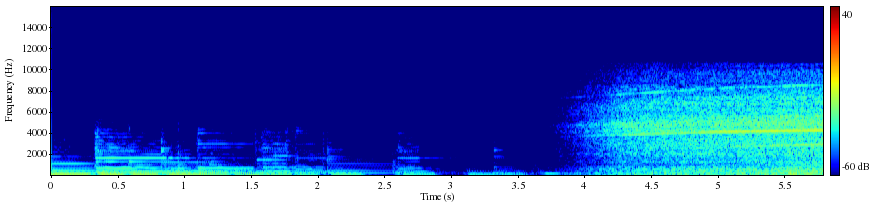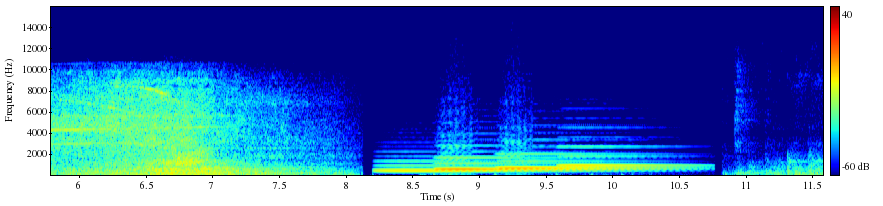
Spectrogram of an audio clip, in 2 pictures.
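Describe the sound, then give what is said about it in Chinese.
A jet airplane roars past, a broad rushing engine noise that swells loudly over a few seconds and then cuts away, framed by short melodic chime tones before and after. No one speaks. “说罢，当天就收拾了东西，跟着阿懒上了飞机。”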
